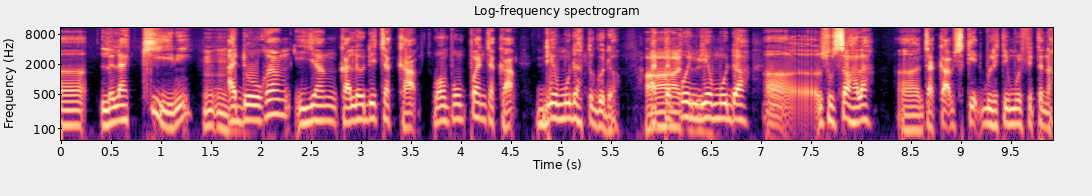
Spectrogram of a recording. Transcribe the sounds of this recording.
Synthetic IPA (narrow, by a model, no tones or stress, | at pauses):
ələlakʰiniadaoɾaŋjaŋkalawdiat͡ʃaka̰p̚oɣaŋpəmpuant͡ʃaka̰p̚diəmudaht̪uɡoda̰at̪awpʊnndiamũdahə̰susaɦlahʔə̰mt͡ʃakap̚sə̥kɪt̪̚bolɪht̪imʊlfit̪ənah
